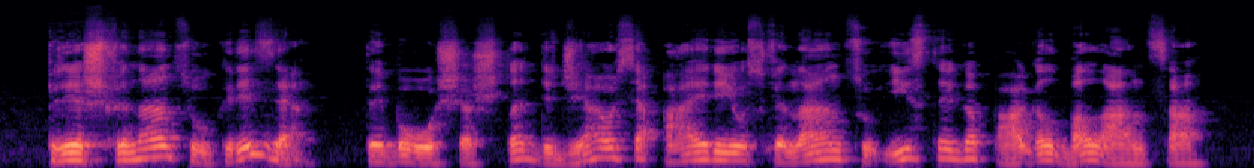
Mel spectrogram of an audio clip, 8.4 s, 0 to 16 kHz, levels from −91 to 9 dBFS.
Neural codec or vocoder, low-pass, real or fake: none; 14.4 kHz; real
